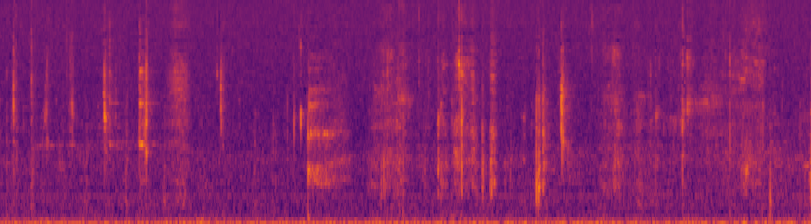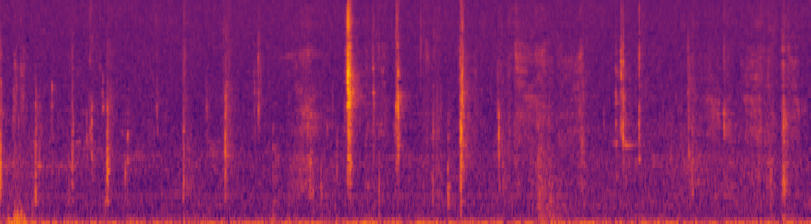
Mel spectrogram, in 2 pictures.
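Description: Close-miked eating: a person chewing and biting stewed pork off the bone with sour cabbage, with frequent wet mouth smacks and short sharp clicks. A faint steady hum lies underneath.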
